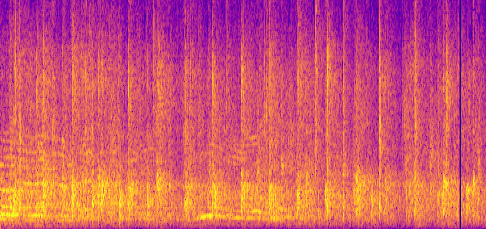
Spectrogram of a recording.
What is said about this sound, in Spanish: Así, con fuerte aplauso.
